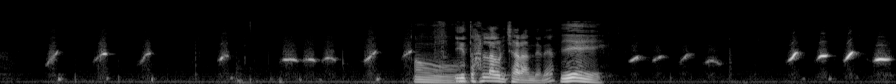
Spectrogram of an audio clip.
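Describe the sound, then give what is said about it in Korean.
A person whistles short, rising chirpy notes in repeated bursts, imitating the unusual call of a bird heard while hiking in the mountains in spring, with a brief stretch of talking in the middle before the whistled phrases resume, quicker and louder. “제가 그 새소리가 하도 특이해서 같이 따라 했거든요.”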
